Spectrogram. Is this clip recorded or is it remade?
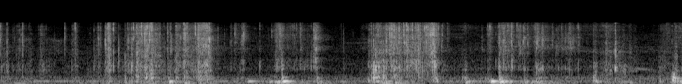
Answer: recorded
